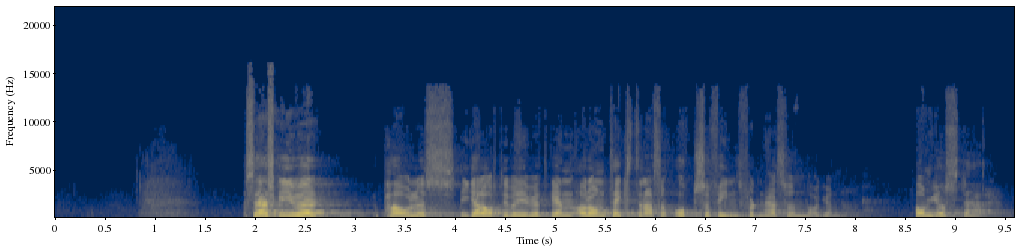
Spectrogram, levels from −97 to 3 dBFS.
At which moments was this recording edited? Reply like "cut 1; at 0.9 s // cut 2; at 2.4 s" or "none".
none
